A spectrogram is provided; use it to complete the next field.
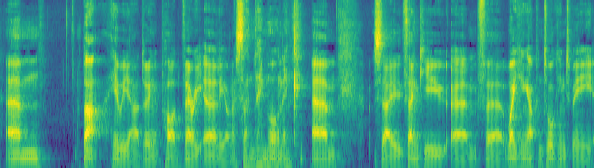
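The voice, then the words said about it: Tired, rough-sounding voice. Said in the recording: “I'm doing pantomime and that's why my voice sounds horrendous... it's fairly tired”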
